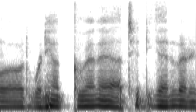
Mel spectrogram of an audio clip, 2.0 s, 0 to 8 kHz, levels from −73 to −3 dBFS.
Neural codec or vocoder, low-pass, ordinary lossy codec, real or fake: codec, 16 kHz, 0.5 kbps, FunCodec, trained on LibriTTS, 25 frames a second; none; none; fake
